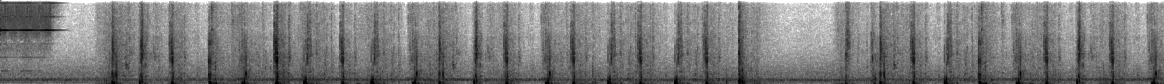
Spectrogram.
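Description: Footsteps crunch quickly and steadily on gravel.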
